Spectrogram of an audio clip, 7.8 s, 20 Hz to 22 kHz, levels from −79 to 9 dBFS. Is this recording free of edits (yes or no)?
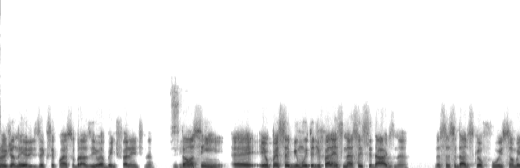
yes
